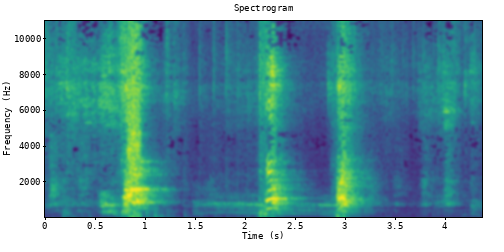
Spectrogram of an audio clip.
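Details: Cairn Terrier playing with a ball, giving three sharp, bright barks spaced about a second or more apart, over a low background hum with faint rustling between them.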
